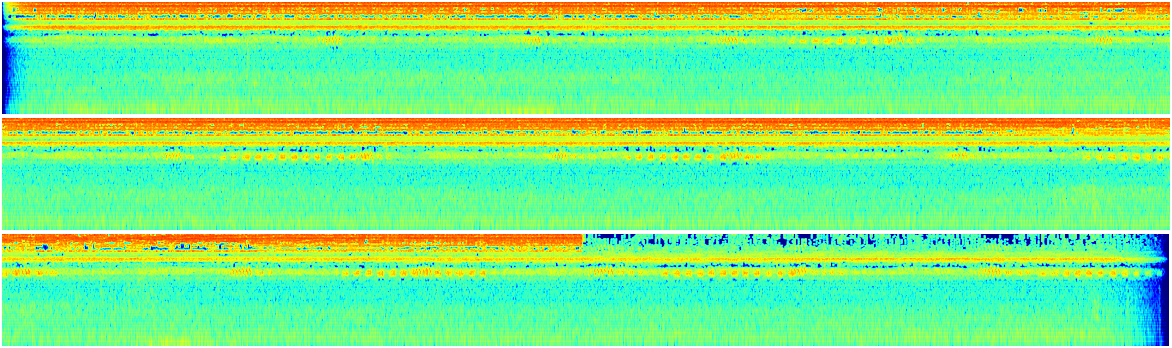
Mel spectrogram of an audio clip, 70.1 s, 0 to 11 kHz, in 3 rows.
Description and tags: Recorded early September 2016, midnight, Kashiwa, Japan. Equipment: Zoom H2N on MS stereo mode.
ambience, ambient, bugs, cicadas, field-recording, late-summer, quiet, village, walk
